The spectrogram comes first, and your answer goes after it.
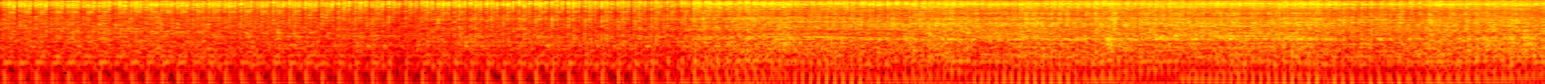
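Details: Suzuki Smash small single idling with loose, rattly knock in time with firing, rougher as revs rise; worn connecting rod big end and crank bearing, piston also loose and smoking at rings, worn sprocket.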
